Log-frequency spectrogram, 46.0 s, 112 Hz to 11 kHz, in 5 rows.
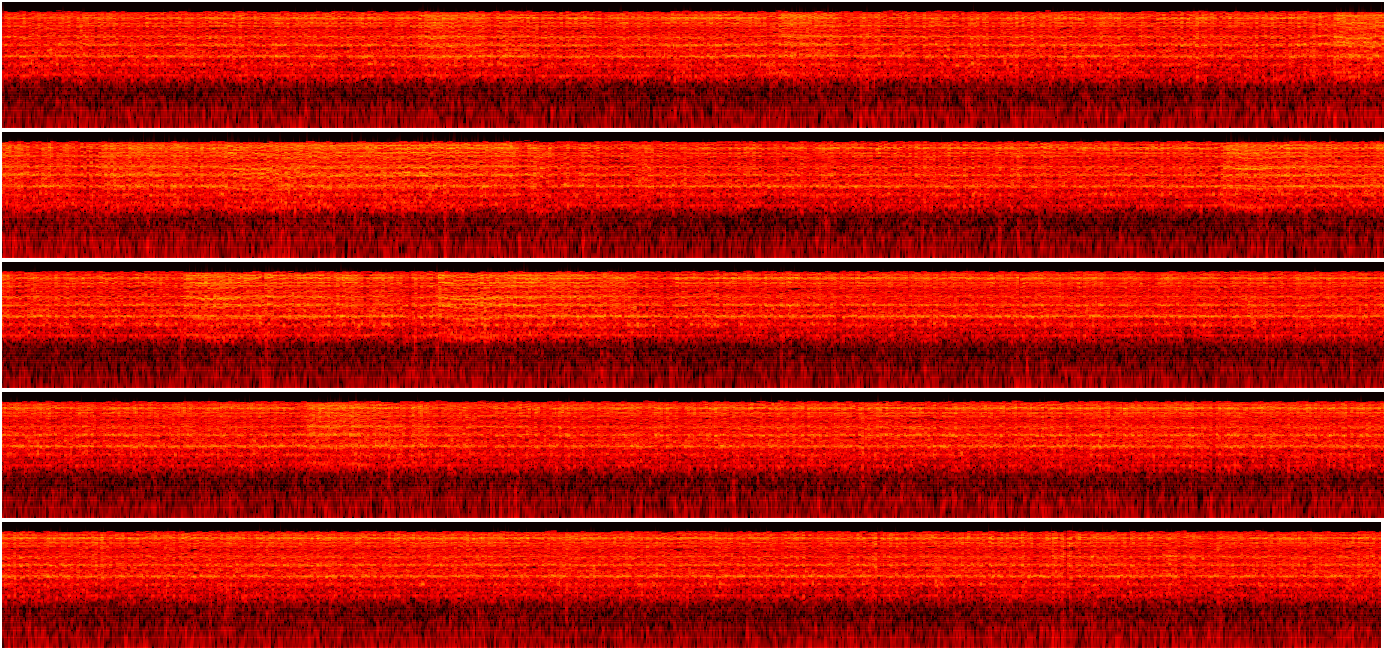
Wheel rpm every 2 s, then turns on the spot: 200, 200, 200, 200, 200, 210, 200, 200, 200, 200, 200, 200, 200, 200, 200, 200, 200, 200, 200, 200, 200, 200, 200.
none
